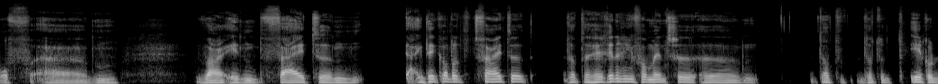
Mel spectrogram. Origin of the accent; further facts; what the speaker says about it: Leiden, South Holland, Netherlands; Ik kom niet uit Rotterdam, maar ik kom uit Leiden.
